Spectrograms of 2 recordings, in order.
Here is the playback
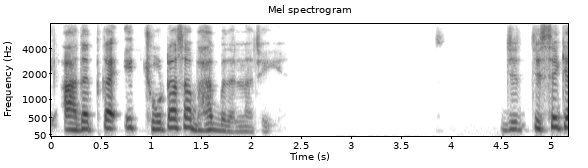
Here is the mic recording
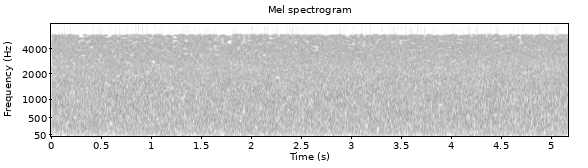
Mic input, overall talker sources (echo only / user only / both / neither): neither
